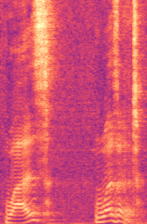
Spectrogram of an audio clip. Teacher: here was and wasn't, the S makes the Z sound. So it's not wasn't, it's wasn't, the Z sound.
